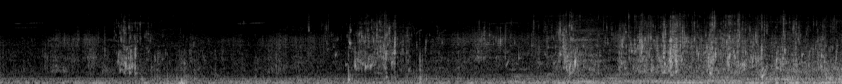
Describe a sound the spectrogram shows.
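A hand scrapes and rattles pebbles under water.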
